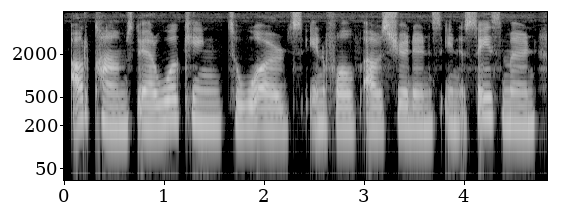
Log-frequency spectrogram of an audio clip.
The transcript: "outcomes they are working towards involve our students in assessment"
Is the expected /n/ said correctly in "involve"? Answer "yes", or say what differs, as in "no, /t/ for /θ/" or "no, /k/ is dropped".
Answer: yes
